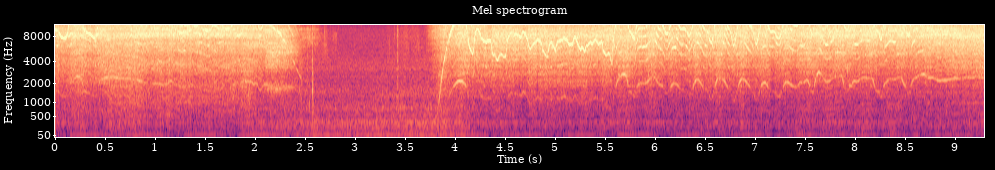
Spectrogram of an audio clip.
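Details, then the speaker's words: Loud high-pitched dental handpiece whine, briefly stopping and restarting: a blue football-shaped bur smoothing edges and cusps of a temporary crown so the patient, possibly still numb, keeps bite occlusion. "typically i use this one it's a blue football i just kind of take off the edges with it or like the cuffs here in a sense the only reason i do that is so that patient doesn't lose their temporary but bite occlusion especially if they're still numb"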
